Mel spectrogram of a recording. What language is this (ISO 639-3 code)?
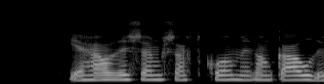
isl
